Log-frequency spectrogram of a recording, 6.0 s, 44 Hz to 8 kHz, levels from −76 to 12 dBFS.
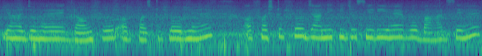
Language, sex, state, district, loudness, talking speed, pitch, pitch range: Hindi, female, Chhattisgarh, Raipur, -13 LUFS, 220 wpm, 235 Hz, 220-255 Hz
